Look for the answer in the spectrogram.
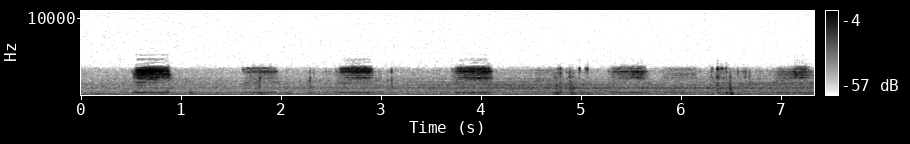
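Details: Owl on a porch at 2:05 AM, April 5, 2015, with a series of short hissing rasps that fade from loud to faint over a steady background hiss.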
